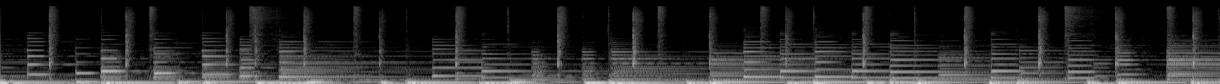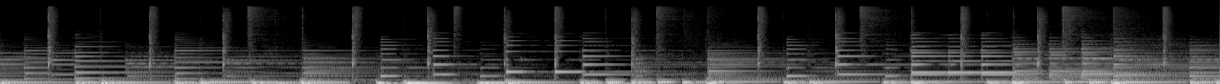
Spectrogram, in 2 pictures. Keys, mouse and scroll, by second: 0.9 click, 2.2 click, 7.5 click, 8.4 click, 9.8 click, 13.8 middle click, 14.4-14.8 scroll up 4, 15.3 middle click, 18.4 click, 20.0-20.6 scroll down 2, 20.6 middle click, 23.3 click.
